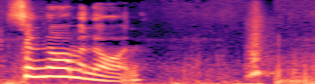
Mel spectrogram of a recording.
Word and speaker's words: phenomenon: it apart now we we can break up this word in four syllables first of all the ph sound uh it makes an F sound it's a f so we have fomon the third syllable is a sh say with me phenomenon the Aurora Borealis is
